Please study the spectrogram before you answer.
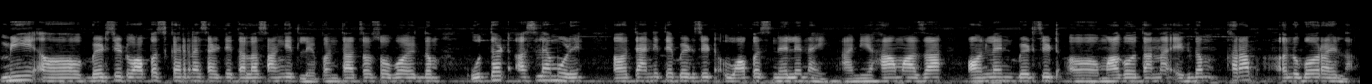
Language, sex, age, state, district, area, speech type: Marathi, male, 18-30, Maharashtra, Nanded, rural, spontaneous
